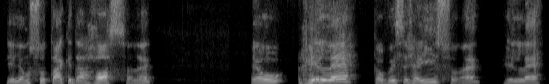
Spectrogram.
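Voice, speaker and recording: High, mellow-voiced law professor. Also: male voice. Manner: conversational, addresses students directly with frequent tag questions. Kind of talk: recorded lecture on legal theory.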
